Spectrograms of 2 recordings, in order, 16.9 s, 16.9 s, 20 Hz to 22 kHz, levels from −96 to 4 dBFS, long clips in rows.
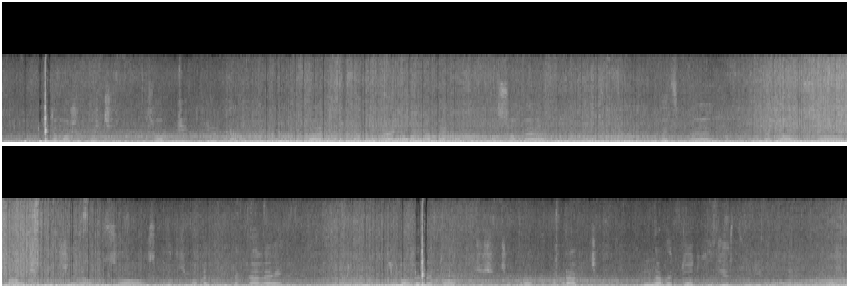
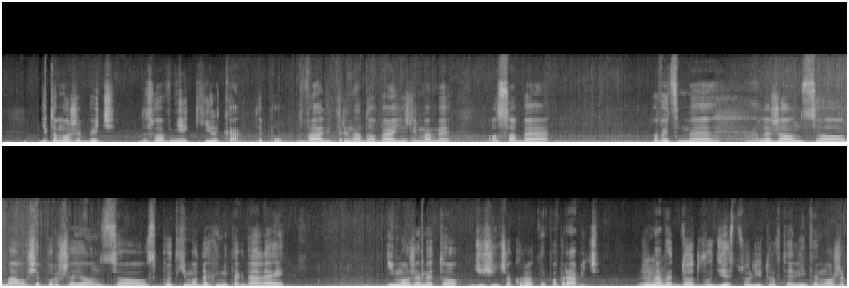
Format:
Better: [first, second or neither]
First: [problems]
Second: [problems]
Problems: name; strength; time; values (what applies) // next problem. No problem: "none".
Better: second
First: wind noise on the microphone; heavy; 3 dB above the speech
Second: wind noise on the microphone; occasional gusts; 20 dB below the speech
